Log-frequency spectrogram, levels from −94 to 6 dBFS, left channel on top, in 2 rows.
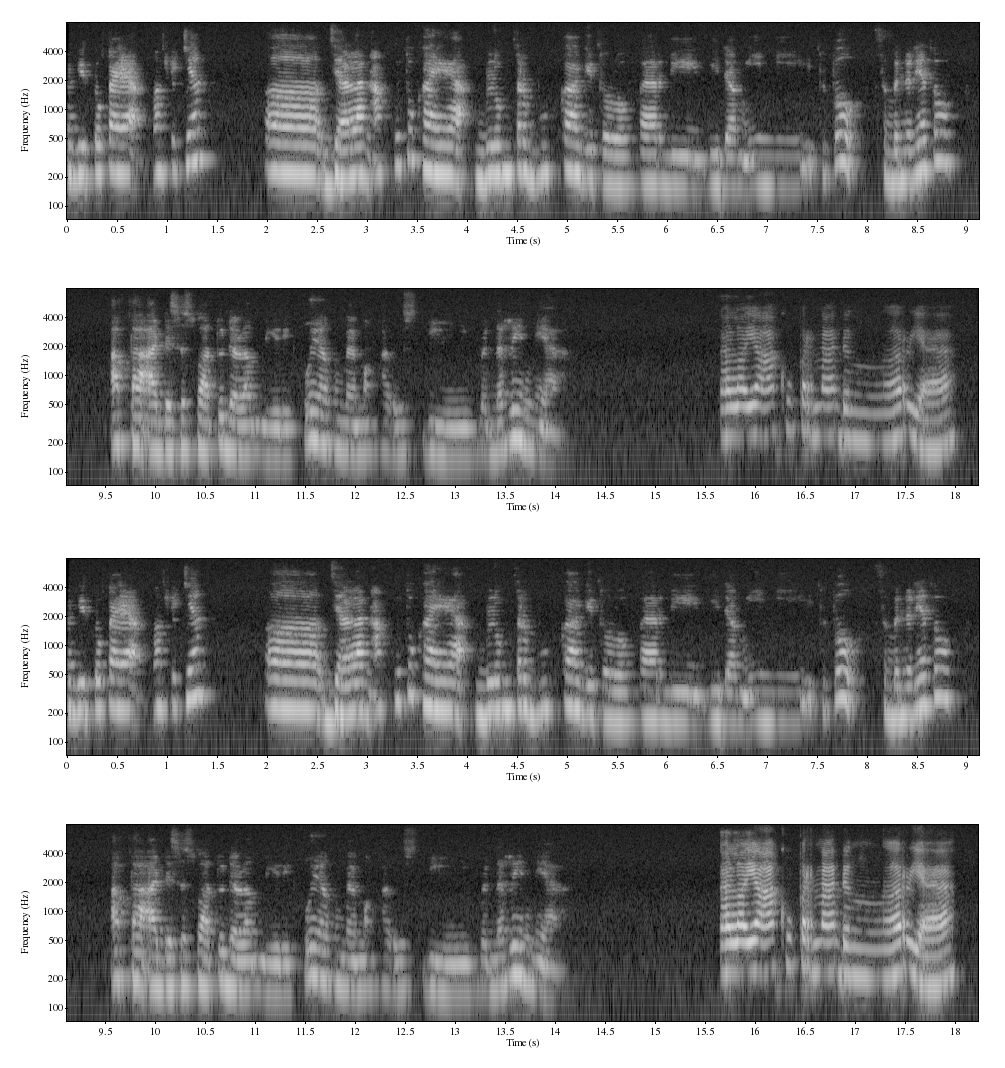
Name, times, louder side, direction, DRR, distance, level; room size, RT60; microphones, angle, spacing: voice 1, 0.0-1.4 2.0-8.8 9.5-14.1, left 1 dB, 45° left, 1.6 m, -23 dB
voice 2, 15.6-18.0, right 7 dB, 55° right, 0.4 m, -21 dB
11.0 x 5.1 x 2.4 m
head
